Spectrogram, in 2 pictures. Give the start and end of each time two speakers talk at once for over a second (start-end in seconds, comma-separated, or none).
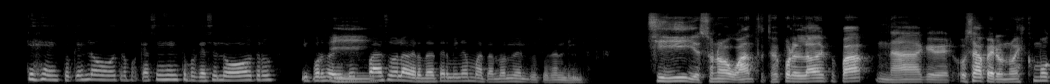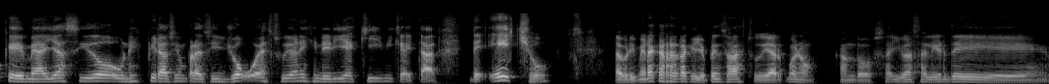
none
